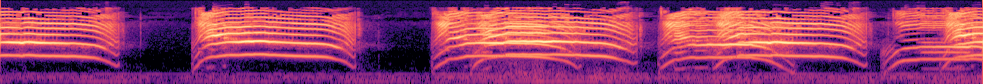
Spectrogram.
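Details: Kittens calling with high, clear, arching mews, about one per second, some overlapping as two voices, over a faint low hum.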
